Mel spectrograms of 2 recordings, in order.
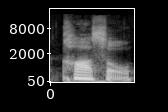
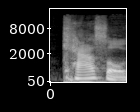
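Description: First: It is said with a British accent. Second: It is said with an American accent. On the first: "如果是英国人他们说Castle" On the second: "这个是美式的城堡"

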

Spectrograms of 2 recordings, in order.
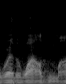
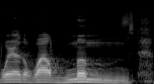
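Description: First: The word moms has an American 'ah' vowel. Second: The word mums has a British 'uh' vowel. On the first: "If this were written by a US author, they would say" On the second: "That's a very non-US pronunciation. It's usually Australian or British"

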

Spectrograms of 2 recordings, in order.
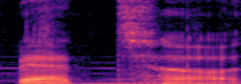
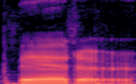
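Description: First: It is said with a British accent, clear T. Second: It is said with an American accent, D-like T.

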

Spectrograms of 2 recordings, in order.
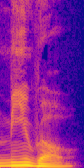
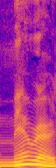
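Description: First: The ending is a rounded 'or' sound. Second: The ending is a plain 'er' sound. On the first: The speaker calls it wrong. "你就会重复的念错，念成mirror" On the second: The speaker calls it right. "这个发音是mirror"

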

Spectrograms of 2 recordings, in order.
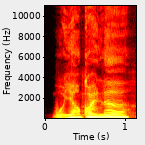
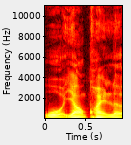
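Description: First: The voice rises at the end, like a question. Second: The voice falls at the end, like a statement. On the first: It asks whether happiness is what one wants. The speaker calls it right. "而是要念作我要快乐。我不知道我有没有把这个问号的感觉表达出来" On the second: It is a plain statement of wanting happiness. The speaker calls it wrong. "我们不应该念作"

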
